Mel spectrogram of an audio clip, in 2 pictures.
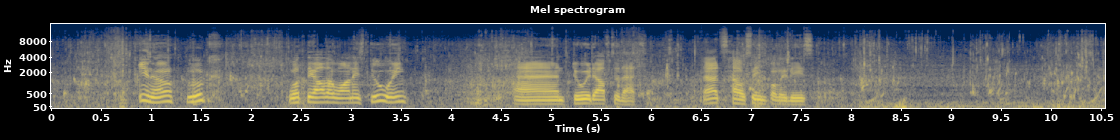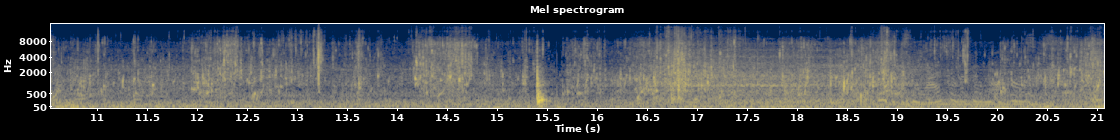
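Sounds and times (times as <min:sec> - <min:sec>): kayak paddles splashing in water: 0:00.0 - 0:21.0.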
